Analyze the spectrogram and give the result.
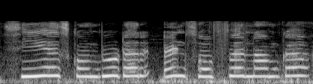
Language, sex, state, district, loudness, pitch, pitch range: Hindi, male, Madhya Pradesh, Dhar, -10 LUFS, 390 Hz, 370-395 Hz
